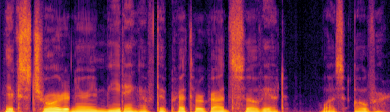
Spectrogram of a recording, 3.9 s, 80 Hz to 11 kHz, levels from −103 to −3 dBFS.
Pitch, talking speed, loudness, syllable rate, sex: 100 Hz, 140 wpm, -18 LUFS, 5.2 syllables/s, male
